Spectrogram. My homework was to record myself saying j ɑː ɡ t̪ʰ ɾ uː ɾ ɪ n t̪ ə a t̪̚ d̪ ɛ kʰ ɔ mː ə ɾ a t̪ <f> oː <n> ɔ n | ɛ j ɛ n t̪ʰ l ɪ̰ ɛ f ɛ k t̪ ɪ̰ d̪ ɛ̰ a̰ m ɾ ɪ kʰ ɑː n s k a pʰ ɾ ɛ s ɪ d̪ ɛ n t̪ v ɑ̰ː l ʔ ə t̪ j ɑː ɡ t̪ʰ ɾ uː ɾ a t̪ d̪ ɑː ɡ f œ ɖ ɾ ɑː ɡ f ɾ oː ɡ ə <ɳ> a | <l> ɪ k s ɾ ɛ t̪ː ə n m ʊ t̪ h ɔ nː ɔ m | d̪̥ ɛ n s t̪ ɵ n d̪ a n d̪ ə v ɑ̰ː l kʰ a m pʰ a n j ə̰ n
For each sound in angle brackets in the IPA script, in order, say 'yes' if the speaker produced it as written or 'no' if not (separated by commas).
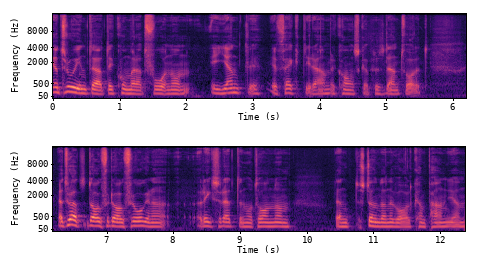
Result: yes, yes, yes, no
